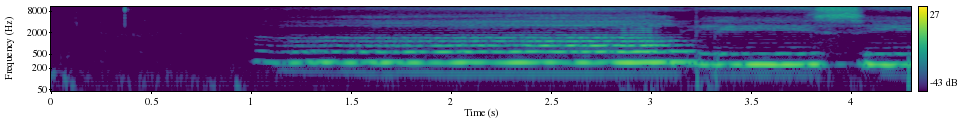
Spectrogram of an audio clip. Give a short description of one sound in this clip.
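A group of young women sings in harmony.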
